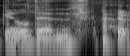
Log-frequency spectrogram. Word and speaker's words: Gildan: Rhymes with Buildin. Gildan. Building? Building.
